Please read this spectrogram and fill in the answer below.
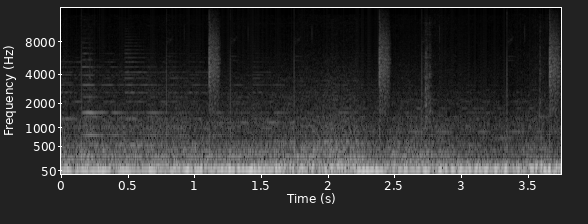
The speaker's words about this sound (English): Hey, big truck.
